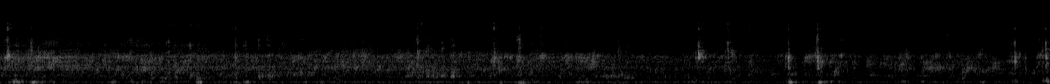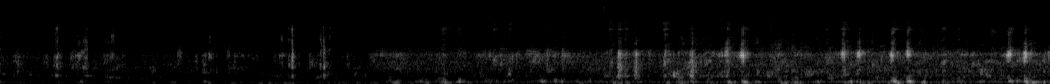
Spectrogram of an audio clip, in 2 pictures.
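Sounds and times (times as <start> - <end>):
model train wheels clicking: 0.0 - 11.8, 12.4 - 21.0
faint steady whine: 14.2 - 21.0.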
